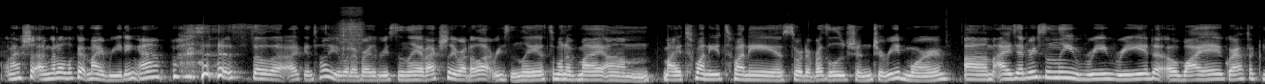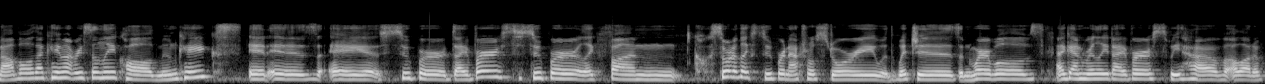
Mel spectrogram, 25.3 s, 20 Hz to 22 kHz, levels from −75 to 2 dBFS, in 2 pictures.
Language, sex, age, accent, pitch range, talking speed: English, female, 20-39, American, 175-220 Hz, 185 wpm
